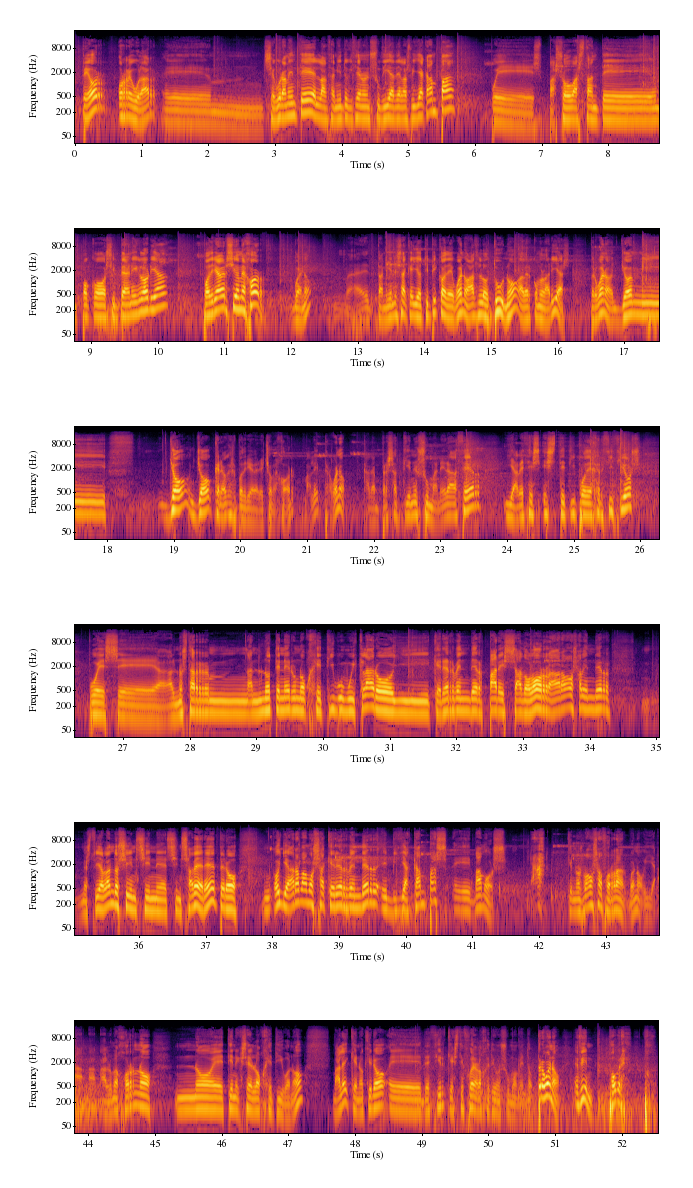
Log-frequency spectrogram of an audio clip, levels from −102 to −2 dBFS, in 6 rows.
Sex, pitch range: male, 120-155 Hz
